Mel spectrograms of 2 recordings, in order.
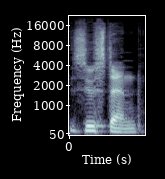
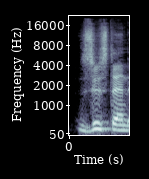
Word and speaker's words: Zustand: My my approach was that I I know of course the word, but I saw like you and other YouTubers say "Zustand" because you just can't say the word correctly in German.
